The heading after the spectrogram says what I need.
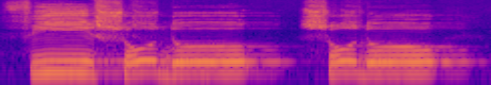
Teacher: سواد کی آواز تھوڑی سی موٹی ہوتی ہے اور سین کی باریک، لہٰذا ہم نے یہاں پر سواد پڑھنا ہے۔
